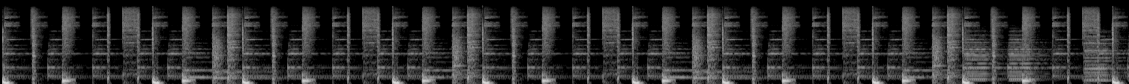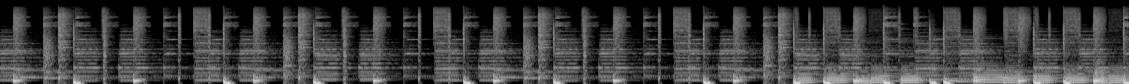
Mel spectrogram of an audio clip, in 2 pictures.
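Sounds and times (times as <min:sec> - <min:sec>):
Latin music at 100 BPM: 0:00.0 - 0:22.5.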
